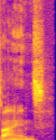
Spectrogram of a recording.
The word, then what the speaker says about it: Fiennes: I don't know how to say his Fiennes.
